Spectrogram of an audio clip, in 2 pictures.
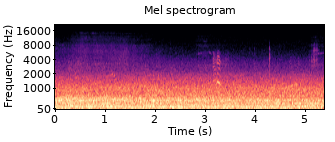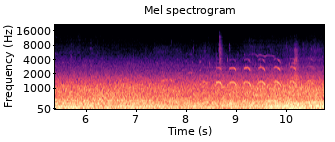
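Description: Steady low hum of harbour machinery, with a bird calling in a quick run of about seven short honking notes near the end.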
